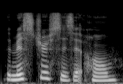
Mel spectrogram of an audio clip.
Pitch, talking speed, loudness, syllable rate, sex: 220 Hz, 245 wpm, -19 LUFS, 5.0 syllables/s, female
